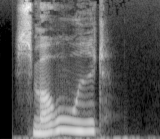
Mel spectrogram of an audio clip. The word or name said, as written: smårudet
